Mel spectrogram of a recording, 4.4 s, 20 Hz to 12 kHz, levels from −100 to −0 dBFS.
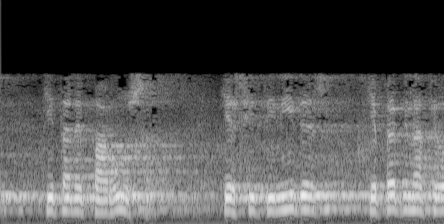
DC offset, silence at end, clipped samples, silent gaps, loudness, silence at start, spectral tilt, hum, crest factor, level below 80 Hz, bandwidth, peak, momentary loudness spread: under 0.1%; 0 s; under 0.1%; none; -19 LUFS; 0 s; -12.5 dB/octave; none; 14 dB; -66 dBFS; 4.4 kHz; -6 dBFS; 9 LU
